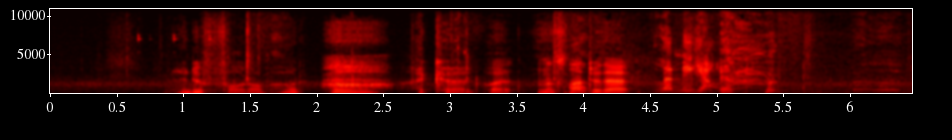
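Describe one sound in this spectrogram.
A middle-aged woman groans in pain.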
